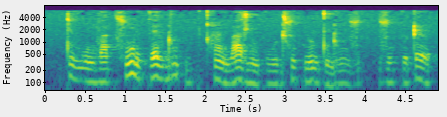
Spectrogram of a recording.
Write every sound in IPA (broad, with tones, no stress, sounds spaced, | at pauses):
t ʏ˦˨ v w ũ˨ v a˦˨ k s ũ˧˥˧ ɾ ʏ˨ k ɛ˧˥˧ v ɖ u˧˥˧ ʔ i˨ k qʰ ĩ˦˨ w a˧˥˧ z ɳ ũ˨ k w u˨ ɖ s u˦˨ k ɳ ũ˧˥˧ ɖ t ĩ˨ ɖ w u˦˨ z | z u˨ k ʏ˨ ʈ ə˦˨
